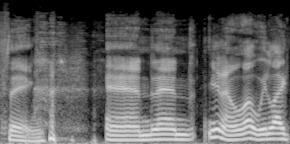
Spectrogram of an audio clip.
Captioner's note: laughter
